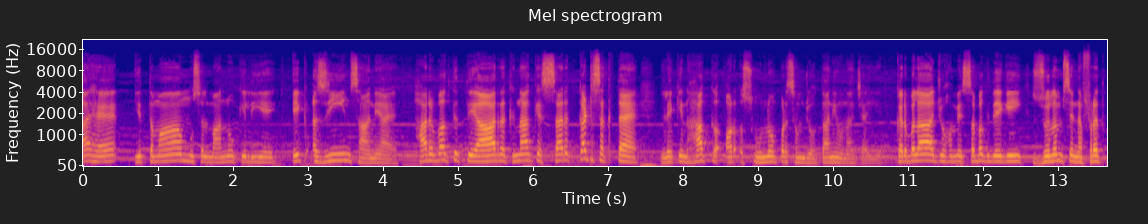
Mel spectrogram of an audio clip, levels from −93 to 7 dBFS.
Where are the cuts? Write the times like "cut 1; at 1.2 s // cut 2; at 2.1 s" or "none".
cut 1; at 2.6 s // cut 2; at 4.3 s // cut 3; at 10.7 s // cut 4; at 12.6 s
